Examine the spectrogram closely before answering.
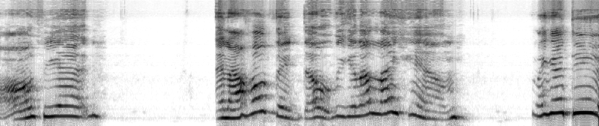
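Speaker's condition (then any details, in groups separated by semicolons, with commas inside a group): Cerebral palsy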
